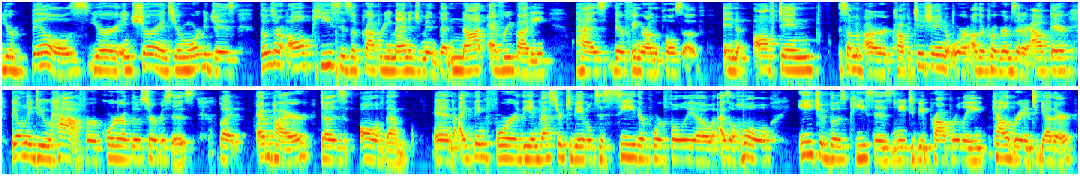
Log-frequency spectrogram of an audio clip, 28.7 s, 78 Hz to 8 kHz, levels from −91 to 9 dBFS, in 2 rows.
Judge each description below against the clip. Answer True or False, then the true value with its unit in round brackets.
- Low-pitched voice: False (185 Hz)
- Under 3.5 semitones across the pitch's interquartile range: True (3.0 semitones)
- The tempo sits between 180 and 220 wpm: False (165 wpm)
